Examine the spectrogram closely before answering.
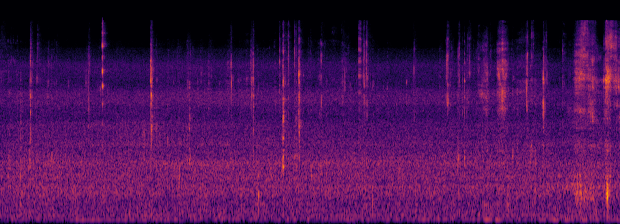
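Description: Chopsticks clicking now and then against a glass dish, with a louder burst of noodle slurping near the end, over a steady hiss of heavy rain.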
